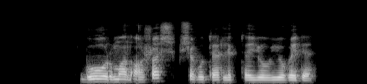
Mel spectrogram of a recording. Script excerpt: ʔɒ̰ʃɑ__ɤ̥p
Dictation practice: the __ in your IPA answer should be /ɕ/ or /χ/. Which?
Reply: ɕ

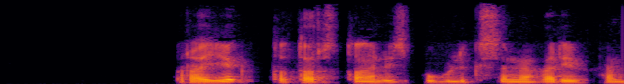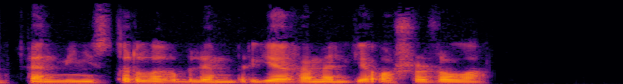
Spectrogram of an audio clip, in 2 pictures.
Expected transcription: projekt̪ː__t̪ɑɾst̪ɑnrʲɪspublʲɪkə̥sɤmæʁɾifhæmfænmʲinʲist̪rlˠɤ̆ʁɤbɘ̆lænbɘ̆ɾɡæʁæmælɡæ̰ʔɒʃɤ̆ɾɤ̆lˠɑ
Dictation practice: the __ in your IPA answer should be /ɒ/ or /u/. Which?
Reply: ɒ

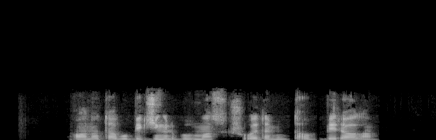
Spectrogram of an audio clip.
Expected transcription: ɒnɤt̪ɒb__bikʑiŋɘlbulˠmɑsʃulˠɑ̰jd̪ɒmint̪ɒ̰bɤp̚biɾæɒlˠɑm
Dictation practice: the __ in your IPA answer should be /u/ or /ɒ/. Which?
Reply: u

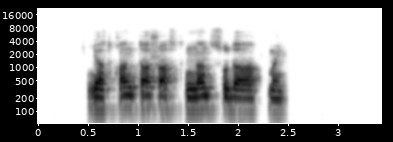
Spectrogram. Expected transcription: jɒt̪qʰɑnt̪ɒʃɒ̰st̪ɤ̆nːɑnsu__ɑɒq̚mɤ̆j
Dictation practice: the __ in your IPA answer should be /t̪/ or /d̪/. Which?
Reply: d̪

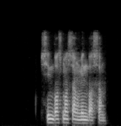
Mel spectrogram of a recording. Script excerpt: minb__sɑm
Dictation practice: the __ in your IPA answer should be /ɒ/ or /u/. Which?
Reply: ɒ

